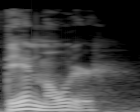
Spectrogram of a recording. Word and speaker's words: Dan Mulder: Dan Mulder.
